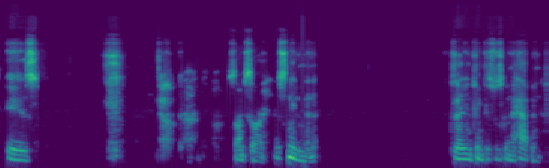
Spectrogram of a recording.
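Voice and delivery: low, very soft, breaking up; overcome. Real, not acted. Host pretending to be overcome before big news, near tears. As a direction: barely hold it together.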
